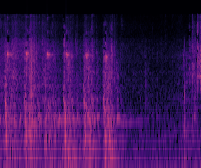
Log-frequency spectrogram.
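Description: Wet concrete pouring from a tipped mixer drum down a slide chute into a hopper, with a light mechanical squeak repeating about twice a second and scattered clicks; it all dies down a little past halfway.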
